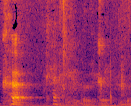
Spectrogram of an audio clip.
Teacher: amikor nem csak egy K-t mondunk, hanem hozzá még egy kis levegőt is lehelünk, K. Így van, tehát a torok hangok voltak K és a G, és még van ezen kívül a K és a G. · Term: hehezetes párja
